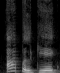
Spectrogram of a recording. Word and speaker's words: apple cake: But apple cake with stress on the left one.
